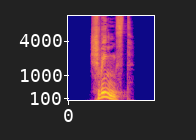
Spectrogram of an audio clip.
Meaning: second-person singular present of schwingen
- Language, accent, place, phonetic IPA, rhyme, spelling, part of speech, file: German, Germany, Berlin, [ʃvɪŋst], -ɪŋst, schwingst, verb, De-schwingst.ogg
